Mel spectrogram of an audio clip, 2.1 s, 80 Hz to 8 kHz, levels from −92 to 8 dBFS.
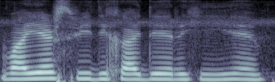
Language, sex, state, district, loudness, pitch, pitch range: Hindi, female, Arunachal Pradesh, Papum Pare, -17 LUFS, 195 Hz, 190-200 Hz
